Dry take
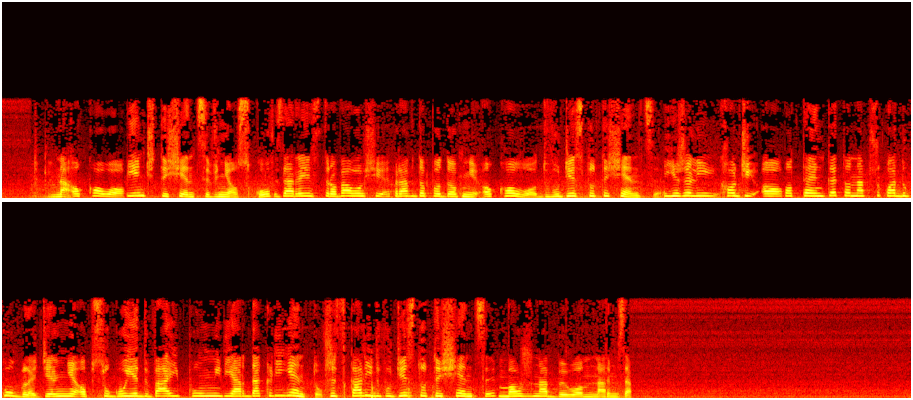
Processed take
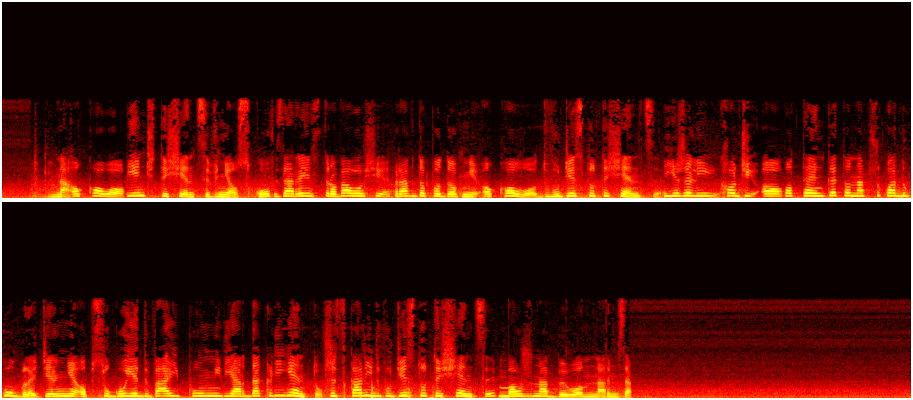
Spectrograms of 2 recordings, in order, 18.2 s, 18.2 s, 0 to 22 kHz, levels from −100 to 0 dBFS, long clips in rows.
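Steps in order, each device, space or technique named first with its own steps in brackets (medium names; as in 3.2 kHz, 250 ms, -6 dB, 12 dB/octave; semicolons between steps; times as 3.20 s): through cloth (treble shelf 2 kHz -16.5 dB)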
